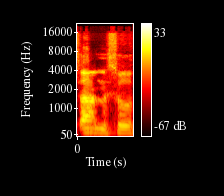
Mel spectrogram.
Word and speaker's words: Sun Tzu: says or whatever yeah because Sansu, that's how you pronounce it.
